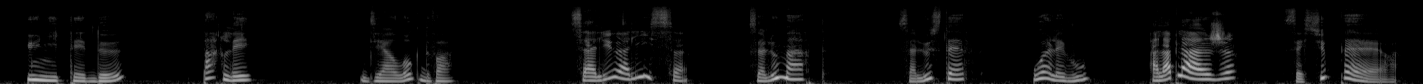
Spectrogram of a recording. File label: dialog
